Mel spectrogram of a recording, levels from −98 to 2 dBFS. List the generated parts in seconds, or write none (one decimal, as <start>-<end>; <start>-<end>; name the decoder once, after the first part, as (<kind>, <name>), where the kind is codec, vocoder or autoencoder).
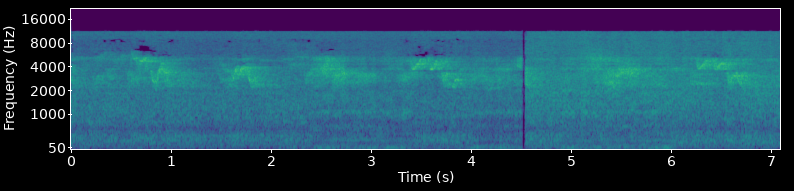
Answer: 2.4-3.4 (codec, SNAC); 4.0-4.5; 4.9-6.0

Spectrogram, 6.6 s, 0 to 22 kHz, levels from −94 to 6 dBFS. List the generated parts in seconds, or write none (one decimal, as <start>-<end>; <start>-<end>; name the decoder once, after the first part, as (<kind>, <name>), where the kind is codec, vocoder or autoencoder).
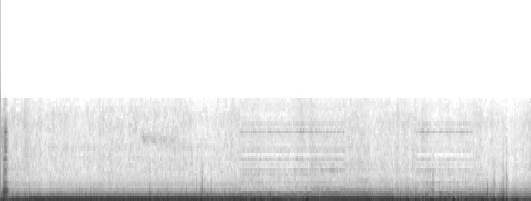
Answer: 3.0-4.3 (codec, SNAC); 5.2-5.9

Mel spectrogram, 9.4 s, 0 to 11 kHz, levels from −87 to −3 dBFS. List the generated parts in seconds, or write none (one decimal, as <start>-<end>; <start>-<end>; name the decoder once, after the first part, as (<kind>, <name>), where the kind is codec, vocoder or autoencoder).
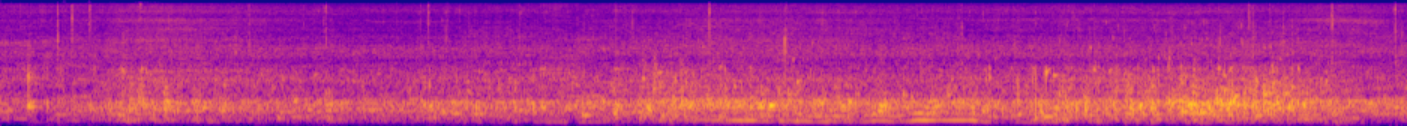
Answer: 0.0-0.9 (codec, SNAC); 3.6-4.2; 8.9-9.4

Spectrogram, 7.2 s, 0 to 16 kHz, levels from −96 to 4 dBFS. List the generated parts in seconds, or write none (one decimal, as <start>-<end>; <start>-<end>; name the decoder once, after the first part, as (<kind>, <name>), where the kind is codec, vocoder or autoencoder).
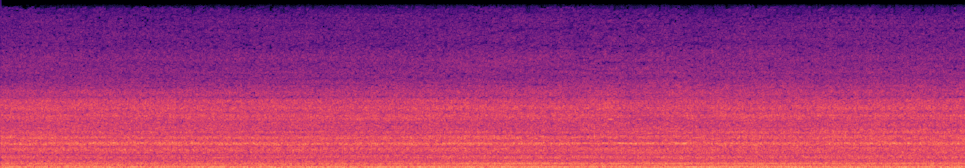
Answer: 4.3-5.4 (codec, SNAC)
